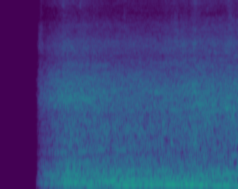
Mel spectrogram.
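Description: Street traffic noise: a steady low rumble of vehicle engines, starting about a third of a second in.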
